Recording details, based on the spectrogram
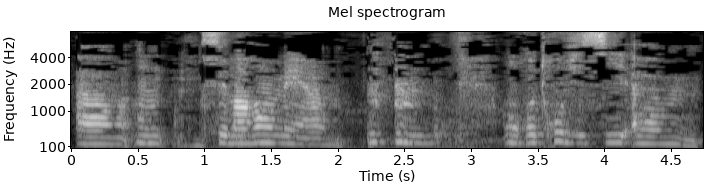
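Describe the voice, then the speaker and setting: A woman giving an informal tarot reading, speaking haltingly as she searches for words and often clears her throat. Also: medium pitch, steady tone, a little hiss or hum. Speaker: tarot reader.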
